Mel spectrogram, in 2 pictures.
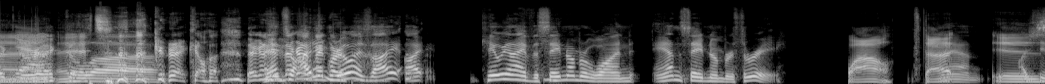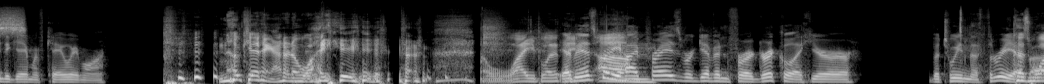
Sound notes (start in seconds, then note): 13.5 laughing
